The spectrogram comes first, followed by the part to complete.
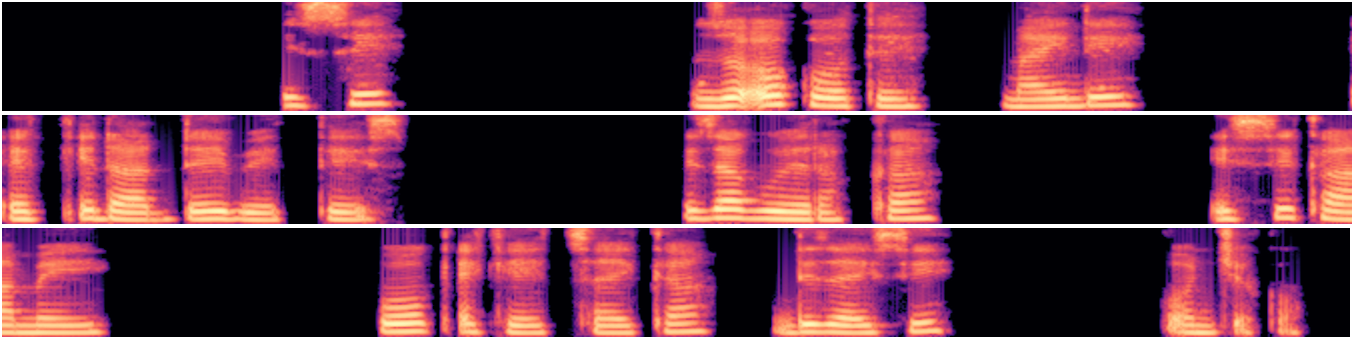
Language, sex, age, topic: Gamo, female, 25-35, government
